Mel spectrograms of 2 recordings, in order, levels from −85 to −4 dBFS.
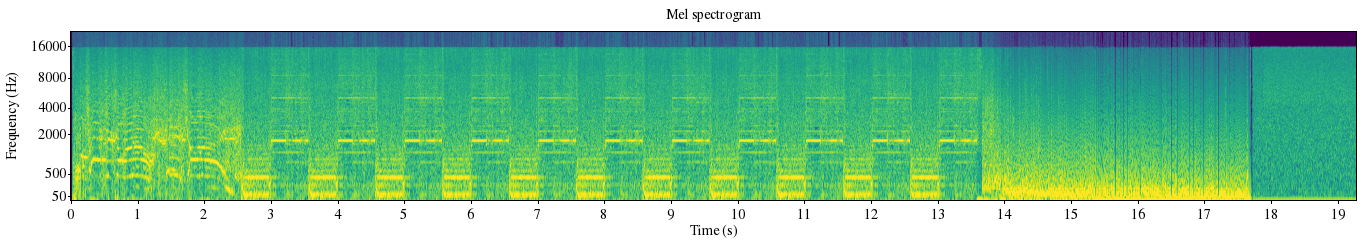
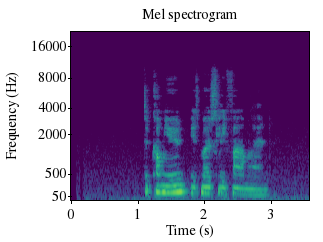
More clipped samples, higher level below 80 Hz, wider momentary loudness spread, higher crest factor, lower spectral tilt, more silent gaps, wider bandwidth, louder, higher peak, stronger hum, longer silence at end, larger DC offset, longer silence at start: first, 10% vs under 0.1%; first, -14 dBFS vs -54 dBFS; second, 4 LU vs 13 LU; second, 2 dB vs 20 dB; second, -3.5 dB/octave vs -6.5 dB/octave; neither; first, over 20 kHz vs 10.5 kHz; first, -2 LUFS vs -31 LUFS; first, 0 dBFS vs -14 dBFS; neither; second, 0 s vs 0.6 s; neither; second, 0 s vs 1.1 s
